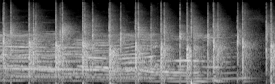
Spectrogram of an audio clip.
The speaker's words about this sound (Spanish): somos tres pelotudos aplaudiendo.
